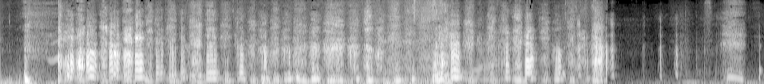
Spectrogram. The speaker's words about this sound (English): It sounds like that monkey's up to no good when you play. Yeah, we had a little problem with the monkey with that. Got tangled.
